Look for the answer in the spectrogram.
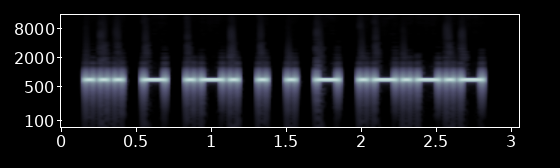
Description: Morse code, heard as a keyed tone, about 25 wpm, 700 Hz. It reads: STREET.
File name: practice / 25wpm / Difficult Sentences with Hints - 25wpm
